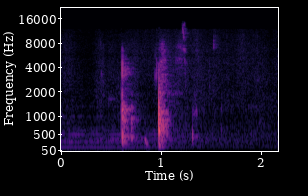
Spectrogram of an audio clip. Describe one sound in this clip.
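A woman's heels click on the floor.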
